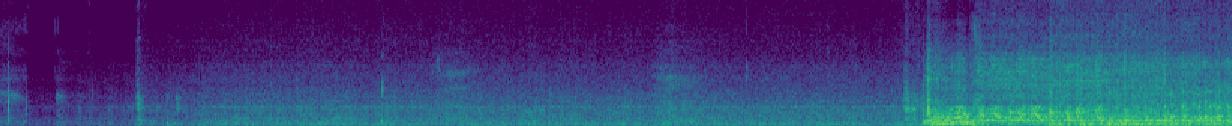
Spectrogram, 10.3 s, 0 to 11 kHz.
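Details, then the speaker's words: 40-year-old Kubota F2000 front-mount mower diesel, brief run after oil change with 3.1 L Rotella T6 to check oil level: quiet, then catches and settles into steady, even idle with no knocks. Normal start and idle. "Alright, so we'll go ahead and run it for a few seconds so we can check the oil."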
